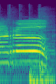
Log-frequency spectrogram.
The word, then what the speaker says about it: ฤกษ์: กศ การันต์ อ่าน ว่า ฤกษ์ ฉะนั้น คำ นี้ อ่าน ว่า ดาว ฤกษ์ ตัว รฤ ใน ที่ นี้ ออก เสียง ว่า ฤกษ์ ออก เสียง ว่า ฤกษ์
